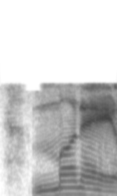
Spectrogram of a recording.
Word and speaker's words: Monet: Monet, like money.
